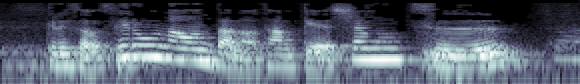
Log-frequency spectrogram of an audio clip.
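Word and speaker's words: 词: 다음께 그래서 새로 나온 단어 다음께 츠. 츠. 그렇죠? 츠. 자, 단어예요. 단어는 사라고 불려지고 이렇게 발음합니다.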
